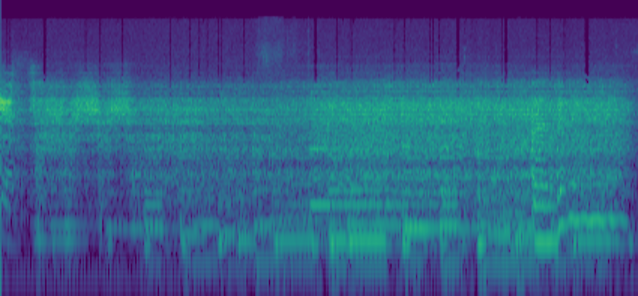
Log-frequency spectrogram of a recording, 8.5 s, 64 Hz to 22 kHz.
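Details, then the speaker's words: 1940 Philips 206A valve radio during restoration, after a failed valve was replaced: clean music comes through steadily with no crackle, hum or fading. Normal reception. "ik kan wat bakens krijgen en ik denk dat dit navigatiebakens zijn in de uh de oceaan bij ons in de buurt"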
